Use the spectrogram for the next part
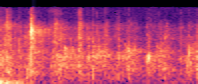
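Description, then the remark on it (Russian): Steady audience applause fills the space, many hands clapping in a dense, continuous patter at moderate volume with no voices standing out, as guests are introduced at a Russian theatre and folk arts event. “Аплодисменты, пожалуйста.”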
